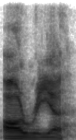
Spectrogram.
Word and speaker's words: Arya: Then pronounce the R more. Arya.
